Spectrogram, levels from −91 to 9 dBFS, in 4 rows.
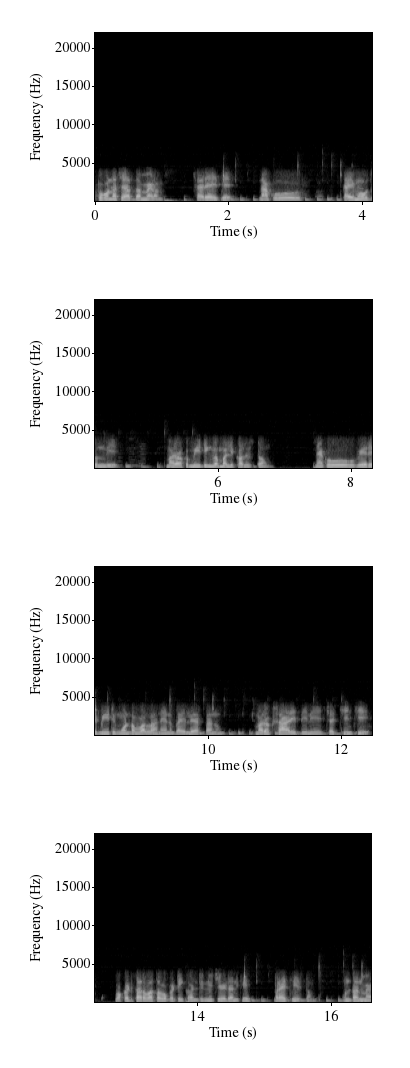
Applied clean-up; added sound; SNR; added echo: none; Bathtub (filling or washing) / Gurgling; 19 dB; none.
